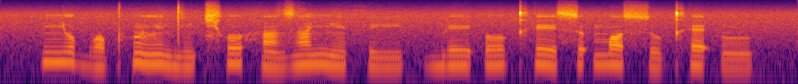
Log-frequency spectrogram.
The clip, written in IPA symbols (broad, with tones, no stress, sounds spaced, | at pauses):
ɲ o˦˨ b ɔ˨ pʰ ũ˦˨ l ĩ˦˨ d ĩ˨ t͡ɕʰ o˦ h ã˨ z ã˦ ɲ ĩ˨ θ i˨ | b e˦ ɪ̯ ʔ o˦ kʰ e˦˨ ɪ̯ s ʊ˦ ʔ m ɔ˦˨ sʰ u˨ kʰ ɛ˦˨ ʔ ũ˨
